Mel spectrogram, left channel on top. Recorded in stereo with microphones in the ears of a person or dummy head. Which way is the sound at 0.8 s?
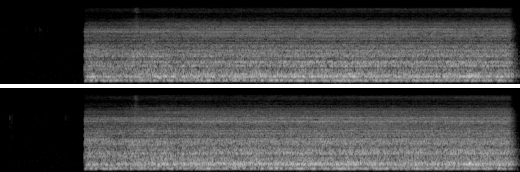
10° right (ahead or behind).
